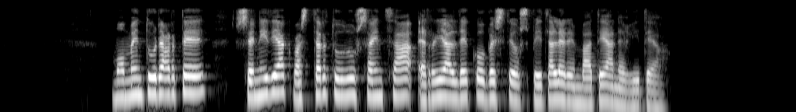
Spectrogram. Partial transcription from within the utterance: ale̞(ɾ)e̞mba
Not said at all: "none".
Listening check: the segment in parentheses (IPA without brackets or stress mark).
ɾ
